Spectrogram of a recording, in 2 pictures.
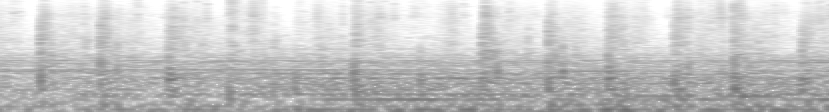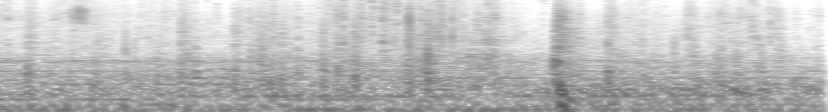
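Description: Footsteps clatter on metal walkways.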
